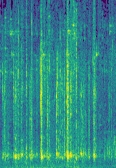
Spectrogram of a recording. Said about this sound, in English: It was accompanied by the King and his sons, as well as other members of the royal family, walking in step behind the horse-drawn gun carriage bearing Her Majesty.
